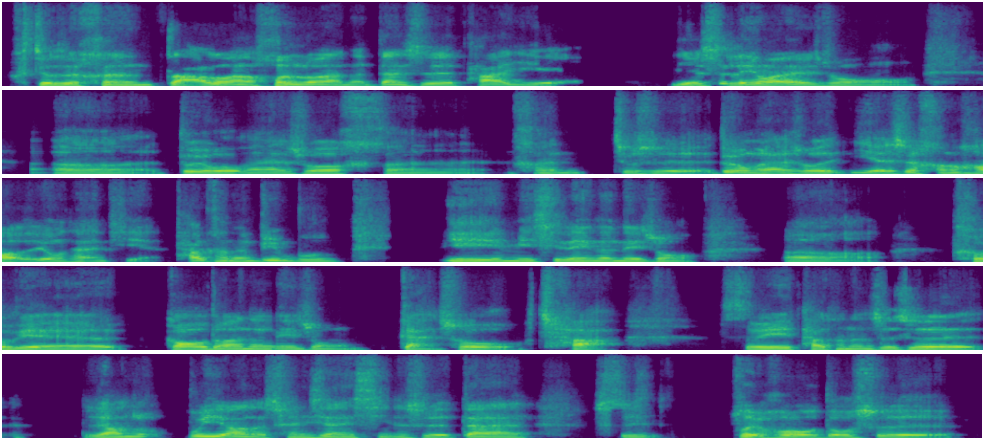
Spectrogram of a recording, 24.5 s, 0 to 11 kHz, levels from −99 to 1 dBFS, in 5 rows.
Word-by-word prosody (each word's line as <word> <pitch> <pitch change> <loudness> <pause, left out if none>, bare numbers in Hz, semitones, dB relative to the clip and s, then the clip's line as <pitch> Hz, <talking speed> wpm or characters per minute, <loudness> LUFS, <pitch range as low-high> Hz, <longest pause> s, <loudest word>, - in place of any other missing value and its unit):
就 155 -2 +5
是 145 0 +4
很 120 -5 0
杂 - - +6
乱、 145 -3 +5
混 135 +5 +3
乱 130 -4 +3
的。 110 - -6
但 140 +5 0
是 130 -1 -1
它 140 -1 +2
也 120 -4 -6 0.6
也 135 -2 +1
是 165 +10 -3
另 230 0 +3
外 130 - +5
一 - - -5
种， 115 0 -6 0.6
呃， 110 -2 -6
对 135 -2 +2
我 120 -1 +4
们 110 0 -5
来 110 0 -4
说 120 0 +2
很 115 -1 -8 0.5
很 115 -3 -8
就 125 - -6
是 115 -1 -3
对 135 -2 +1
我 - - +2
们 120 - -2
来 115 +1 +1
说 120 0 +2
也 125 -2 +1
是 140 +4 +1
很 125 0 -4
好 130 -4 +4
的 110 - -6
用 115 -1 -1
餐 110 -1 -5
体 - - -14
验。 - - -15
它 135 - +1
可 135 -1 -4
能 115 0 -3
并 135 0 0
不 120 -2 -7 0.5
比 115 -1 +1
米 110 +1 -1
其 120 +3 -4
林 120 -1 0
的 115 0 -1
那 120 0 0
种， 110 -2 -5 0.4
呃， 100 -3 -6 0.3
特 - - 0
别 110 -1 +2 0.2
高 125 -1 +6
端 125 -1 +2
的 120 - -1
那 115 -1 -4
种 105 0 -7 0.2
感 - - -1
受 465 -1 0
差。 430 +1 +1 0.5
所 120 -1 -1
以 120 0 +4
它 130 - 0
可 130 - -6
能 115 0 -3
只 115 0 -2
是 120 -1 +4 0.4
2 130 -2 +2
种 135 - -5
不 145 - +2
一 140 - +7
样 150 -1 +5
的 130 - -2
呈 120 0 -5
现 130 -1 -1
形 115 -1 -7
式。 115 0 0
但， 125 -4 +2 0.3
实 120 0 -7 0.4
最 165 -2 +5
后 130 -2 +3
都 120 0 +1
是 460 - +1
120 Hz, 215 characters per minute, -23 LUFS, 115-135 Hz, 0.6 s, 一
